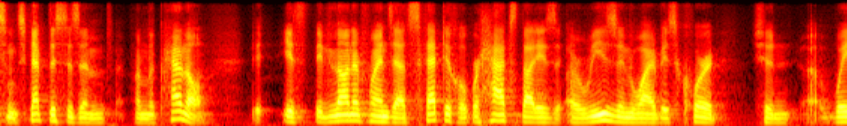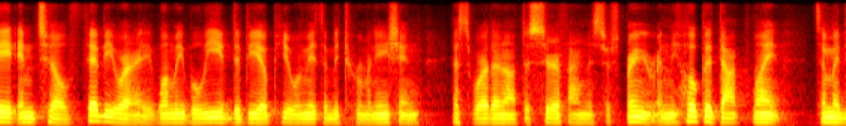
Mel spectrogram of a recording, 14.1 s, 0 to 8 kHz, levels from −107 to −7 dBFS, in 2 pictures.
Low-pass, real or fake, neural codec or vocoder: 7.2 kHz; fake; codec, 16 kHz, 0.5 kbps, FunCodec, trained on Chinese and English, 25 frames a second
